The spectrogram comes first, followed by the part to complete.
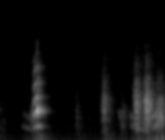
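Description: A bird chirping: one short call about half a second in, then a few fainter chirps near the end.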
